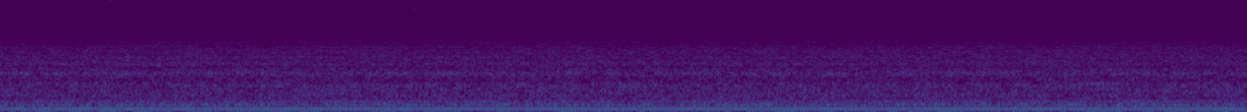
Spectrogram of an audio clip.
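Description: A steady low hum under a faint, even hiss, with no distinct event: background room tone.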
